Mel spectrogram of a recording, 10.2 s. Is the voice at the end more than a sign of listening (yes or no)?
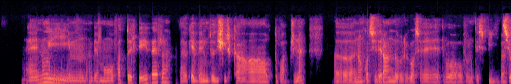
no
